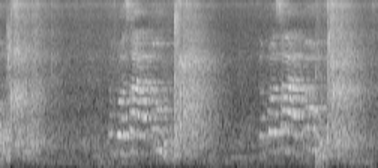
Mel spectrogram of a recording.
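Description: Schoolchildren in a classroom do a clapping routine, hitting a few loud group claps and thumps in bursts, with children's voices and chatter running between and under the claps.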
